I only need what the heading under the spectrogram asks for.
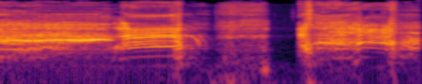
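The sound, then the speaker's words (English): A few loud, forced coughs, deliberately exaggerated and raspy, coming in two main bursts with a brief pause between them, a fake cough meant to clear a path through a one-way aisle. “Just start coughing.”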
